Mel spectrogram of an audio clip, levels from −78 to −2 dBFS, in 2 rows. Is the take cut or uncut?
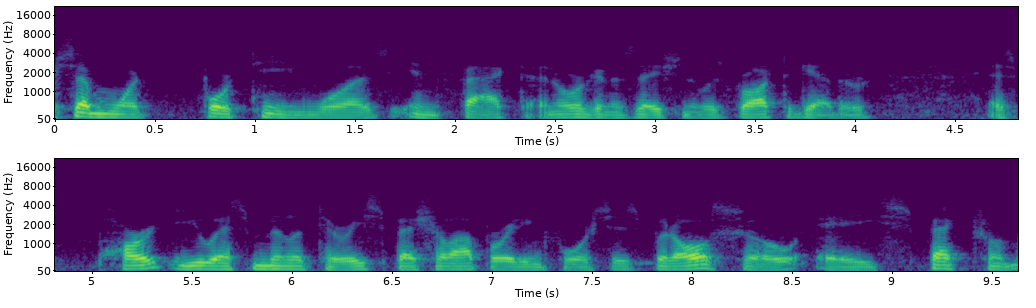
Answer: cut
